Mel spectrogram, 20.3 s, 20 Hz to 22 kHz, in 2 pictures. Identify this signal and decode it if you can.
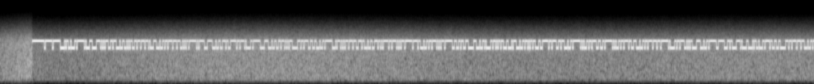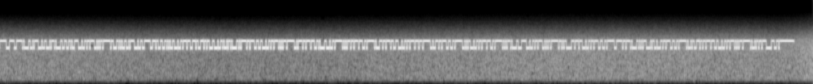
RTTY (75 baud, 850 Hz shift), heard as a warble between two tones, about 2550 Hz centre, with radio static. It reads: ZOYP RPQZ 14XM CV3O PYT8 HYQC CX6K 6IWT EJAH JAV0 S8S2 1E49 VNOE KIT1 MVEG HEIB 4ASG VCIS QCCA DEX8 6G73 Y7Z2 1L8R 7YEM 4JTQ 8V36 8DC7 6D50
